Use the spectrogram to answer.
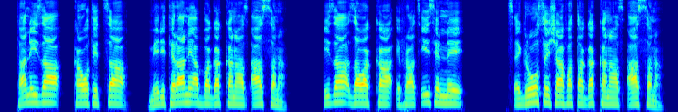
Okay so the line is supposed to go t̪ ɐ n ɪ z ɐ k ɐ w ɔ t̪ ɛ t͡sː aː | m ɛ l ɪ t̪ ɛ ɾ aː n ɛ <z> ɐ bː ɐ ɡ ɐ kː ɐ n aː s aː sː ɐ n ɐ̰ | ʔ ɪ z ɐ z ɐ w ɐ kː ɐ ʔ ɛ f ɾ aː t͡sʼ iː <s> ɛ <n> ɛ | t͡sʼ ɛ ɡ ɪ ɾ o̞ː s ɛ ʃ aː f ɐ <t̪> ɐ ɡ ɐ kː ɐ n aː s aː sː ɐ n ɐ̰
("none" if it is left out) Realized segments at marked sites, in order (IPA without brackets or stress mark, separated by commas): none, s, nː, t̪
